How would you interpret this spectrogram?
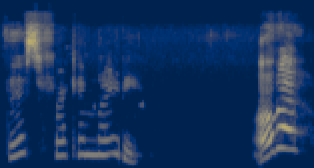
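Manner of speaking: high-pitched, incredulous grumble; mock-outraged reaction; retold exasperation. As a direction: voice shoots up, ending on a loud okay.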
